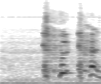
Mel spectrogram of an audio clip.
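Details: Adult woman's coughing attack during a public speech in Harlem: two short, harsh, partly voiced coughs in quick succession after a quiet moment.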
